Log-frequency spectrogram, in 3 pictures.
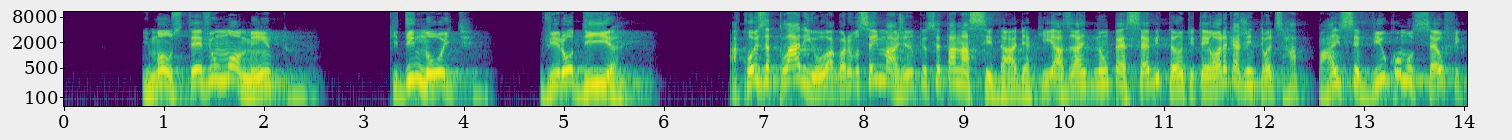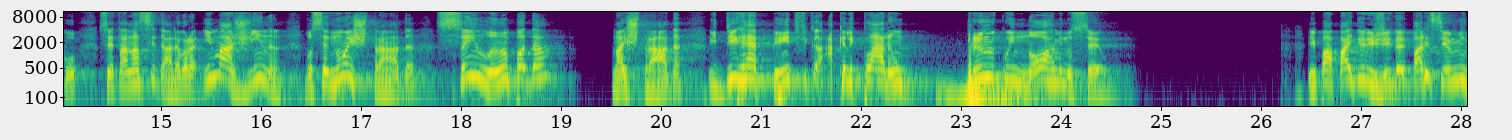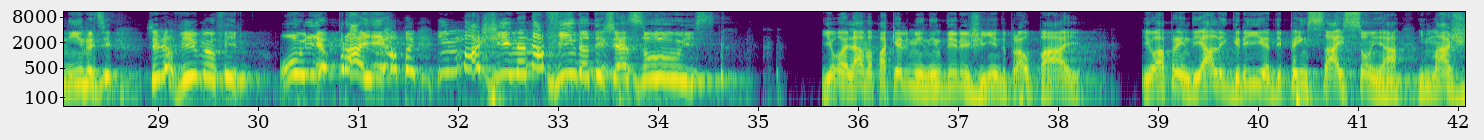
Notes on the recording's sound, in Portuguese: No culto transmitido on-line a partir do templo no domingo (30/05/2021) à noite (18h), sem público conforme decreto do governo do estado de PE devido à Pandemia da COVID-19.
